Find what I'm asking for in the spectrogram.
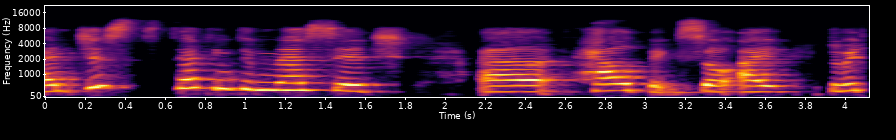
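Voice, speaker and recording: A woman with a Dutch accent speaks with ordinary pitch variation. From Netherlands. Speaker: stand-up comedian and speaking coach; voice-over artist. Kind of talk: interview answer.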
